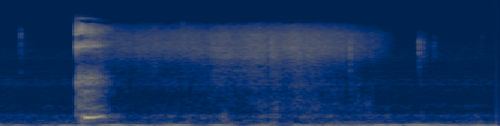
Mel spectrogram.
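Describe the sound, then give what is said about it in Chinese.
A single sharp cough, a short loud burst trailing off into a faint breathy hiss, heard alone without talk. “干嘛咳嗽啊？”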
